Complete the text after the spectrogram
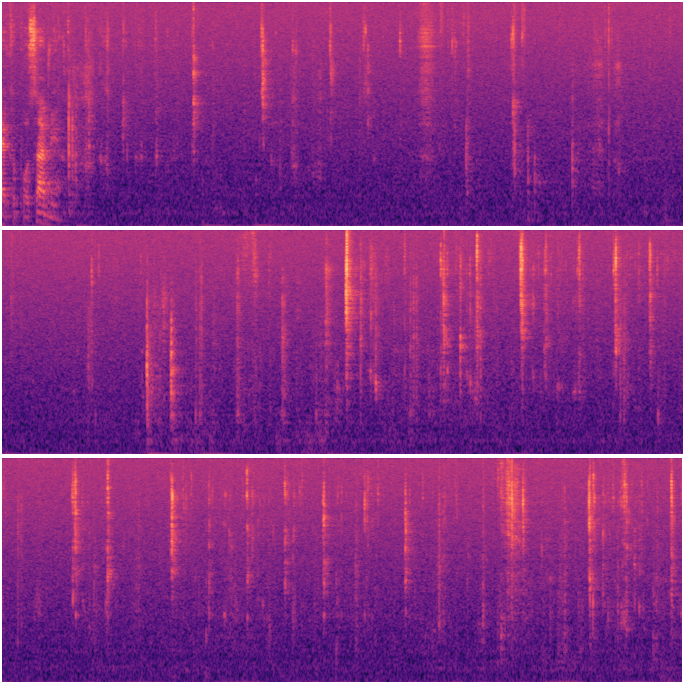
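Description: Chopsticks click against dishes.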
